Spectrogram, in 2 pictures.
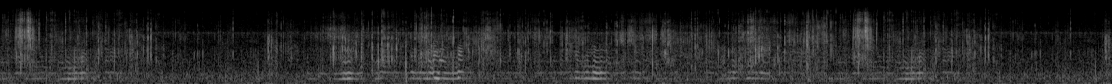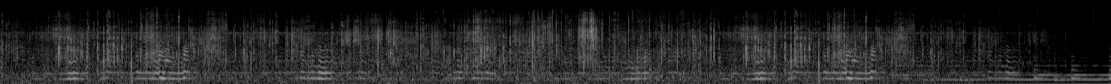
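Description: Dense chorus of forest insects, a high hiss full of fine ticks, with a low warbling call repeating in short runs every two or three seconds. A sustained music chord comes in near the end.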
